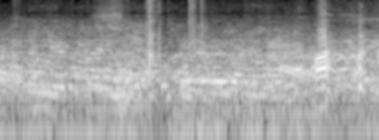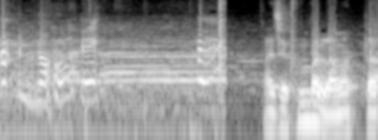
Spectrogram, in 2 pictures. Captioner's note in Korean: 웃음ㅋㅋ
